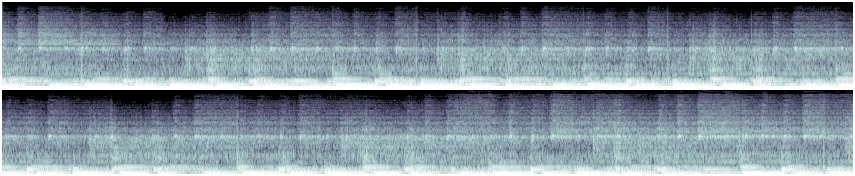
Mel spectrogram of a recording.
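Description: Live electronic music from a modular synthesizer and keyboard, played loudly through a PA: a quick repeating sequence of low synth notes over pulsing sub-bass, with a steady high tone above.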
